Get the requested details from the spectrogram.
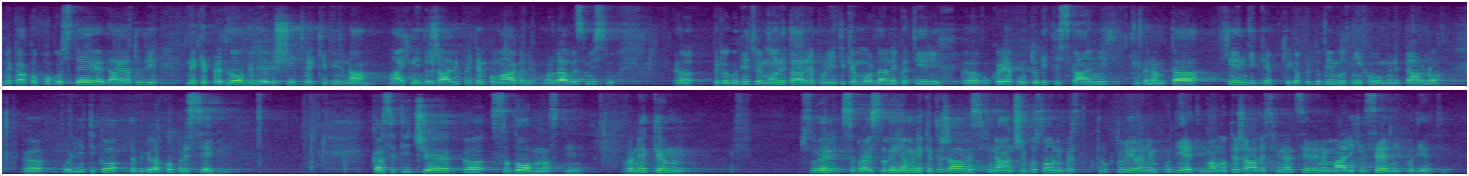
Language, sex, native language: Slovenian, male, Slovenian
